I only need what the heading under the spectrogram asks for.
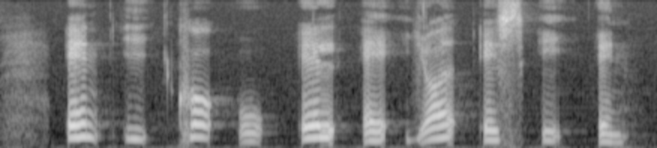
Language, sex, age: Danish, female, 39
